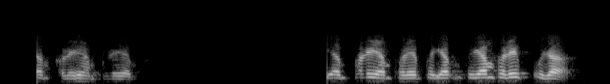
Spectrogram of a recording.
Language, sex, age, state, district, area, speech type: Manipuri, male, 60+, Manipur, Churachandpur, urban, conversation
